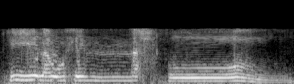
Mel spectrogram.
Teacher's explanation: الظاء تحبسها على الأسنان حتى يخرج يعني النفس ينقطع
